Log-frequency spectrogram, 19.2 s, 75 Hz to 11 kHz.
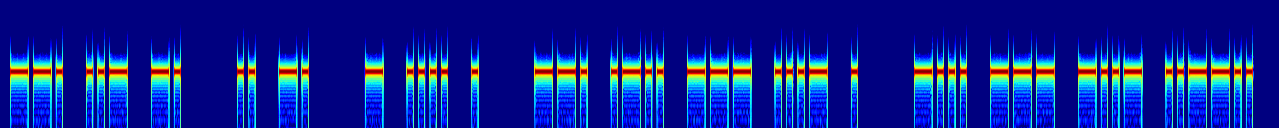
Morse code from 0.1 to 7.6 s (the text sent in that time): GUN IN THE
